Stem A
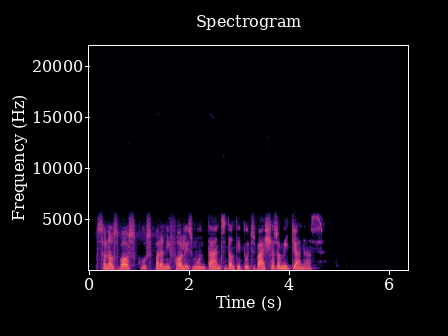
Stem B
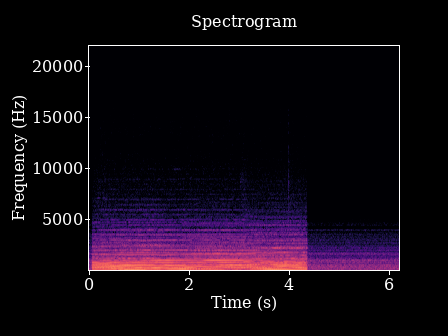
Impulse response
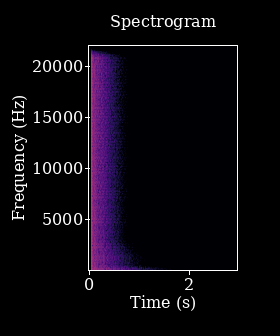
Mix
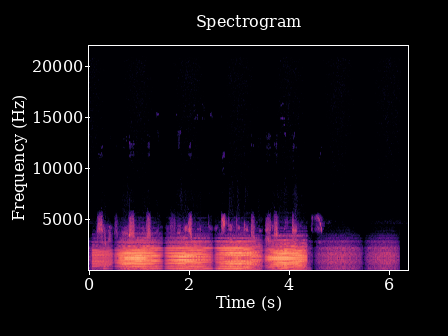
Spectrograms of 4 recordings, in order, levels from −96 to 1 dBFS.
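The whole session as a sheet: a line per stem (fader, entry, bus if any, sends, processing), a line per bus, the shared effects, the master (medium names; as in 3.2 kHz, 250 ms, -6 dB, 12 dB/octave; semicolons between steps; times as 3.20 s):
-3.5 dB, 0.00 s, no send, treble shelf 3.7 kHz +12 dB
0.0 dB, 0.00 s, no send, low-pass 1.6 kHz 24 dB/octave; level rider gain up to 14 dB; ring modulator 1.2 kHz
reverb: none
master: treble shelf 4.7 kHz +11 dB; tremolo of two beating tones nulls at 1 Hz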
